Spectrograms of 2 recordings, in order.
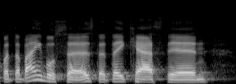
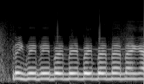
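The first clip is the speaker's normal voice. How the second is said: loud, high chanted bling bling; coin bling sounds; 11 semitones higher, 6 dB louder, faster than usual. Retold or imitated. Preacher imitates Count John's coins clattering, loud chant. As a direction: make the coins ring out.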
